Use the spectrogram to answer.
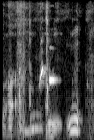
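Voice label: "ke3yi3", Mandarin Chinese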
